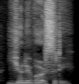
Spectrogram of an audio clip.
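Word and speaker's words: university: शुरू तो यू से हो रहा है जो एक वोवेल लेटर है। पर इसका साउंड क्या है? यू। यह एक कंसोनेंट साउंड है इसलिए अ यूनिवर्सिटी होगा ना कि एन यूनिवर्सिटी।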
